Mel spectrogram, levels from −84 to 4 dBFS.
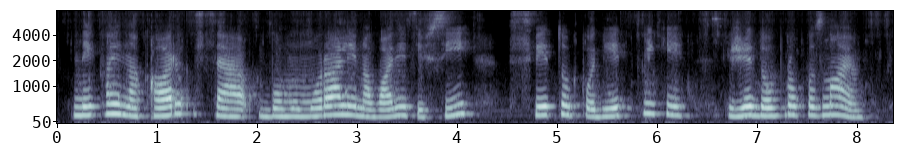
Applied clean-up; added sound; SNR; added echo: neural separator model SepFormer DNS4.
